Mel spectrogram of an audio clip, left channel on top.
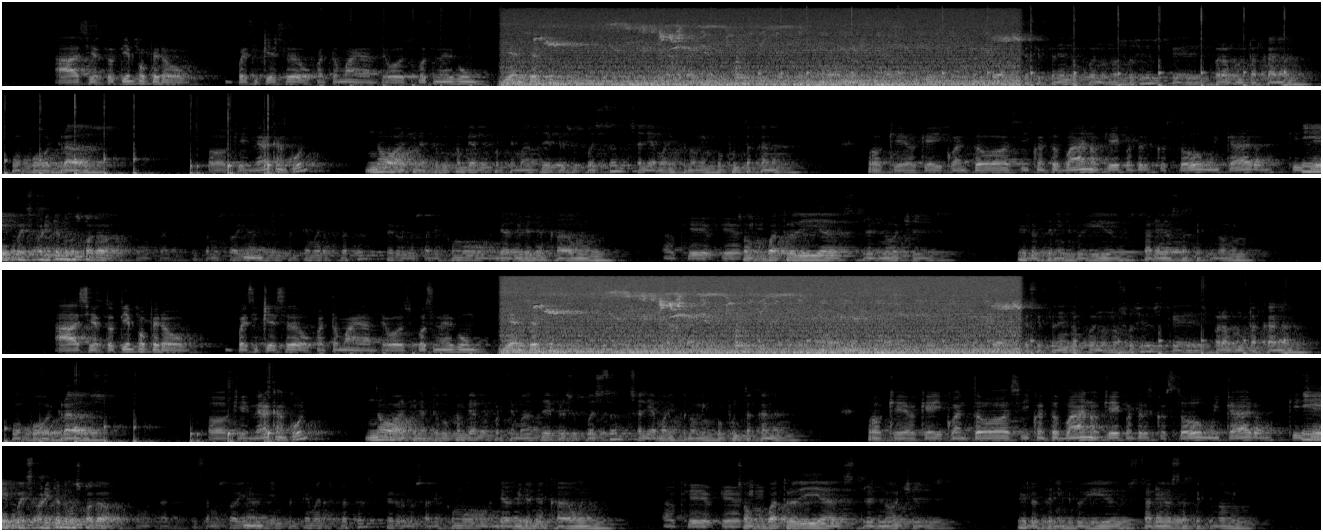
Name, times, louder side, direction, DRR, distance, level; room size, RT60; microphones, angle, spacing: voice 1, 0.5-1.9 2.2-5.6 15.3-16.3 21.6-26.6 28.8-29.0 33.0-34.0, right 2 dB, 50° right, -2 dB, 2.3 m, -35 dB
sound 1, 3.1-8.7 8.9-14.7 15.1-16.0, left 1 dB, 80° left, 2.0 m, -41 dB
sound 2, 5.0-10.2, right 4 dB, 30° right, 1.3 m, -28 dB
voice 2, 6.5-12.9 13.3-14.2 16.8-21.0 26.2-32.4 33.7-35.8 36.5-38.7, equal, 5° right, -5 dB, 5.8 m, -37 dB
28.0 x 20.5 x 4.8 m, 0.69 s
head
